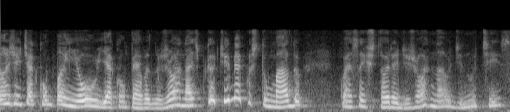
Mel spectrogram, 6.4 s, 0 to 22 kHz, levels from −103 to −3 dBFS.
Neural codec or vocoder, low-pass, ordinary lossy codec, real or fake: none; 7.2 kHz; none; real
